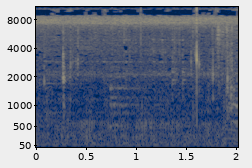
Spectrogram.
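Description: An egg cracks and drops onto a hot griddle.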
